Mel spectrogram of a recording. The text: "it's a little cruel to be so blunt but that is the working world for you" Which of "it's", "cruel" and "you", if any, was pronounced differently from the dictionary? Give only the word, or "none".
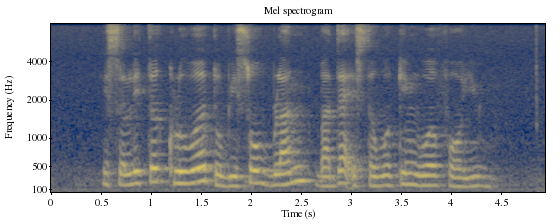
cruel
